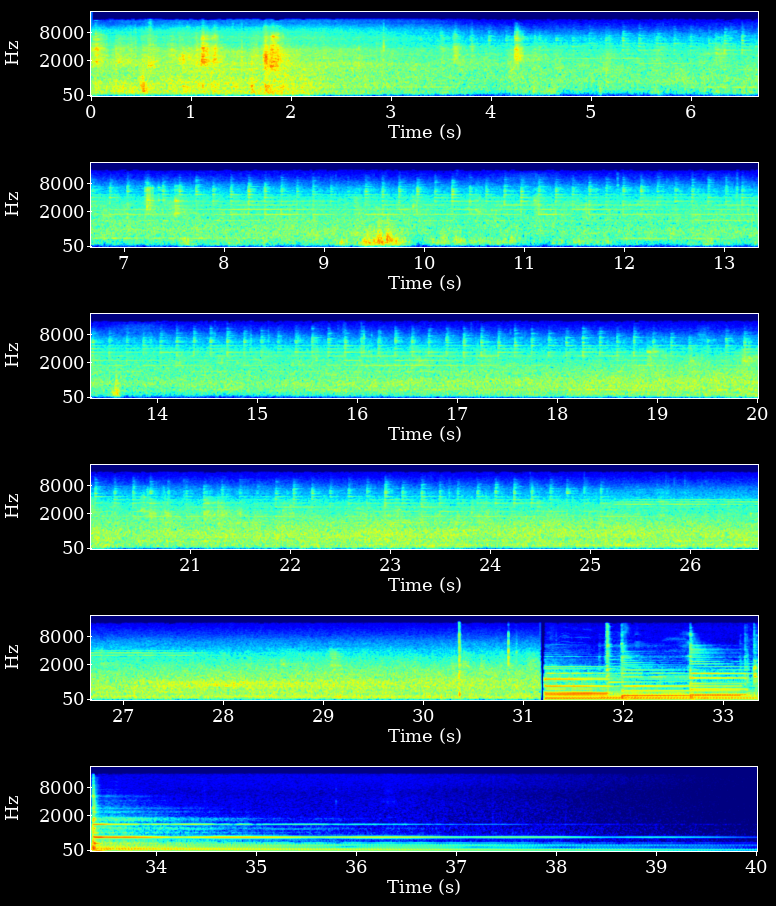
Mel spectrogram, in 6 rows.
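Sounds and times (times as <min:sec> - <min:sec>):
train wheels rolling on track: 0:00.0 - 0:31.2
fast regular bell ringing: 0:04.0 - 0:26.4.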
